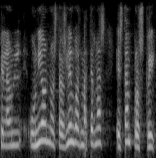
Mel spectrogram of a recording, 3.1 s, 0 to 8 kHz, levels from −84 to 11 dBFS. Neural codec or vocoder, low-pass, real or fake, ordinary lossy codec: none; 7.2 kHz; real; Opus, 16 kbps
